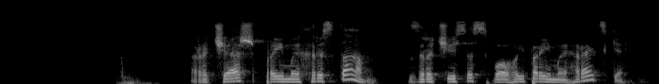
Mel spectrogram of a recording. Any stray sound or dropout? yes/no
yes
